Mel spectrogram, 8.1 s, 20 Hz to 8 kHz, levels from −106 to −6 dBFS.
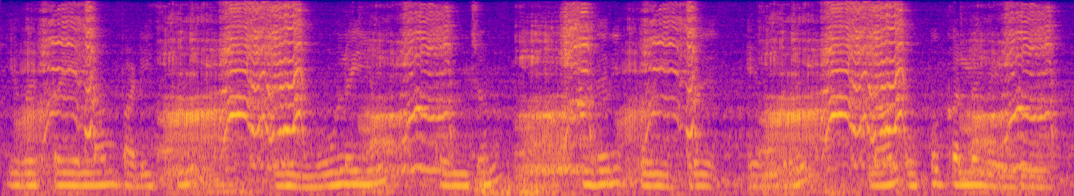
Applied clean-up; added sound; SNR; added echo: none; Livestock, farm animals, working animals; -1 dB; reverberation time 0.4 s.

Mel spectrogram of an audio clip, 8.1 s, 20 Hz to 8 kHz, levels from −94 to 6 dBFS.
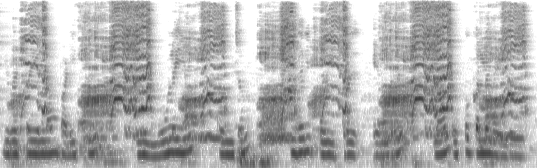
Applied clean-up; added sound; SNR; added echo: classical method WPE with log-MMSE.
